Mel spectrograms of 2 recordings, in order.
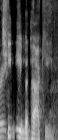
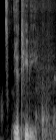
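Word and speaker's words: Yetide Badaki: Yatiti Bataki. Thank you. The actress that played Nira, Latiti. I'm not gonna be able to pronounce that name. You just heard him say it. Yatiti.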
